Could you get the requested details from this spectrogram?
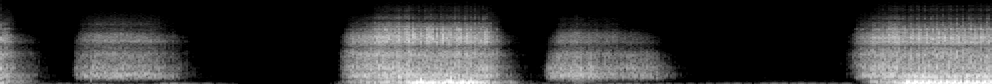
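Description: Loud, rough, rumbling snores on the breath in, with quieter breaths out between them, about four snore cycles over ten seconds.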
